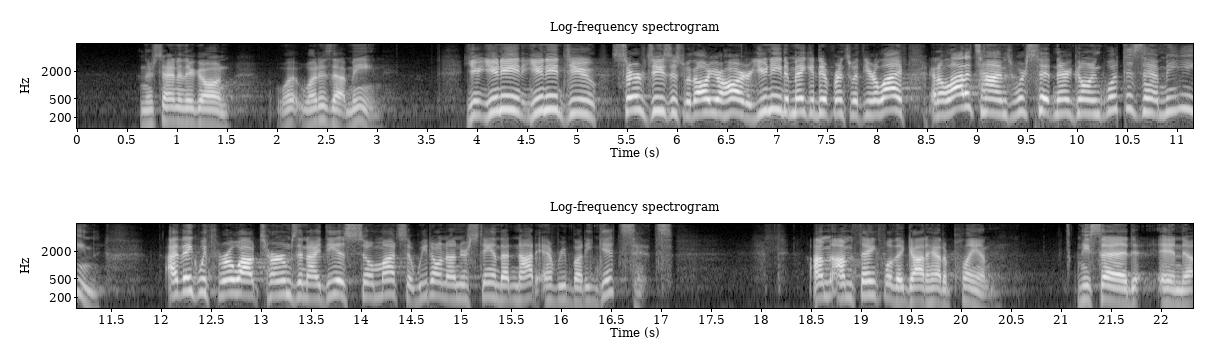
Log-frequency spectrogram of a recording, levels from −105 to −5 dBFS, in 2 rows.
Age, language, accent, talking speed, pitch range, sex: 40-59, English, American, 200 wpm, 155-225 Hz, male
